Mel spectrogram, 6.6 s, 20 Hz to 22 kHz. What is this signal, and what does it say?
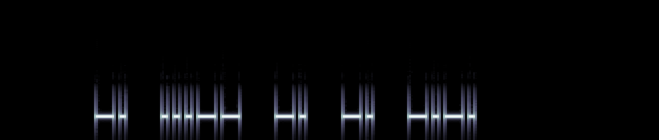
Morse code, heard as a keyed tone, about 19 wpm, spaced as for 14 wpm, 700 Hz. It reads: N3NNC
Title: 122 Lesson 20g - Number 3 - Call Signs 20wpm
